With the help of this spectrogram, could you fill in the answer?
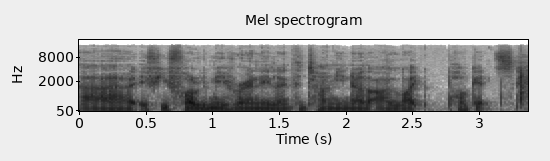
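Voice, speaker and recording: A man with a very deep, low pitch talks against a quiet background. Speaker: presenter. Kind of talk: Q&A commentary to camera. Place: studio.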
